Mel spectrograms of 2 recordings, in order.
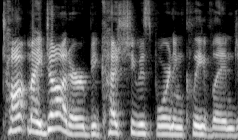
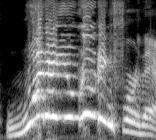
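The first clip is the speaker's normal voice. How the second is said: shrill, swooping scream, loud across a room; 13 semitones higher, 5 dB louder than usual. Retelling how the husband screamed at her over a noise: imitating husband screaming. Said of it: "he screams at me".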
